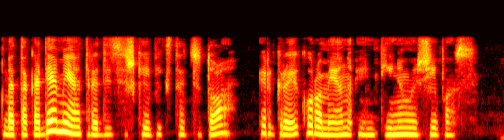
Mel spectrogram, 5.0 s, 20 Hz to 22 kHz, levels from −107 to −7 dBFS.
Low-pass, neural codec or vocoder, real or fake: 7.2 kHz; none; real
